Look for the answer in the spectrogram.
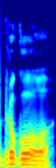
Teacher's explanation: И у нее вот этот «в», он у нее билабиальный, у нее получается другого. Вот, у нее получается как будто бы два акта экспирации, два выдоха на «о»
